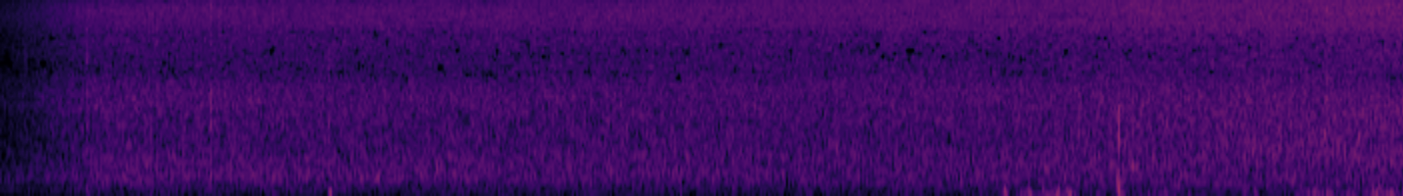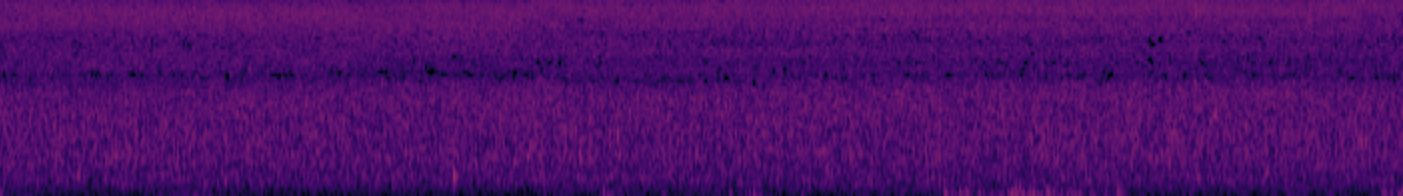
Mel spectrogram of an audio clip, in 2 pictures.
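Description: Waterfall pouring down a rock face onto rocks and into a pool: a steady rushing of falling water, growing a little louder about halfway through.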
